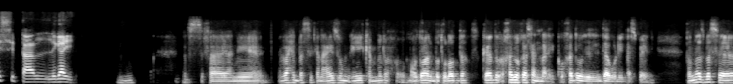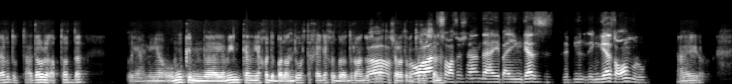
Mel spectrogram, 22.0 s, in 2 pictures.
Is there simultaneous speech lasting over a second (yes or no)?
yes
